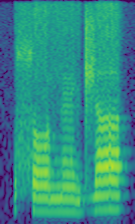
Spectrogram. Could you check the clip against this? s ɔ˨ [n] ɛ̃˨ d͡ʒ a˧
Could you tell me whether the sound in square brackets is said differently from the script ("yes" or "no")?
no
